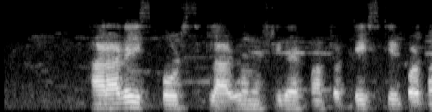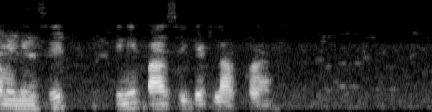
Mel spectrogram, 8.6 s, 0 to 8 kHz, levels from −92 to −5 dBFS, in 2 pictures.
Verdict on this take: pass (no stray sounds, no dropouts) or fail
pass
